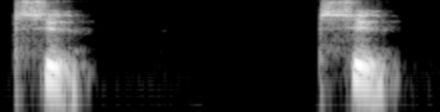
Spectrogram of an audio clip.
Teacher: Pronunciation is a bit different because we say, as we see the letters, we say all P and S, these after each other.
